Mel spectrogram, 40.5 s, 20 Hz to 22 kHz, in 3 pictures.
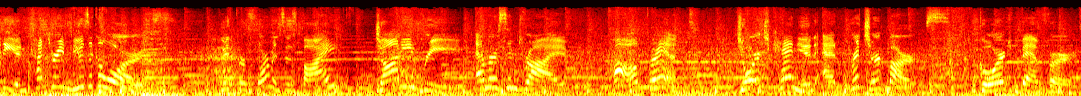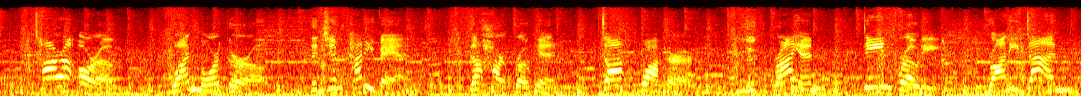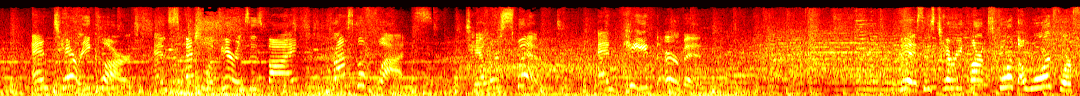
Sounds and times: Speech: 0.0 - 2.0, 2.7 - 8.6, 9.2 - 11.6, 12.2 - 15.0, 15.6 - 18.7, 19.3 - 22.2, 22.8 - 33.9, 34.5 - 35.8, 38.2 - 40.5
Background music: 0.0 - 40.5.

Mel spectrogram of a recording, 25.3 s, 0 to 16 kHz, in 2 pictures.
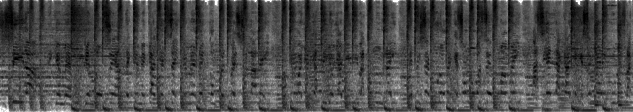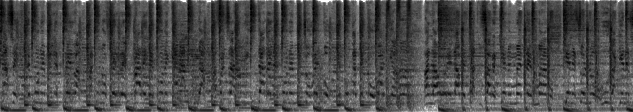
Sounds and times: Ska: 0.0 - 25.3
Soul music: 0.0 - 25.3.

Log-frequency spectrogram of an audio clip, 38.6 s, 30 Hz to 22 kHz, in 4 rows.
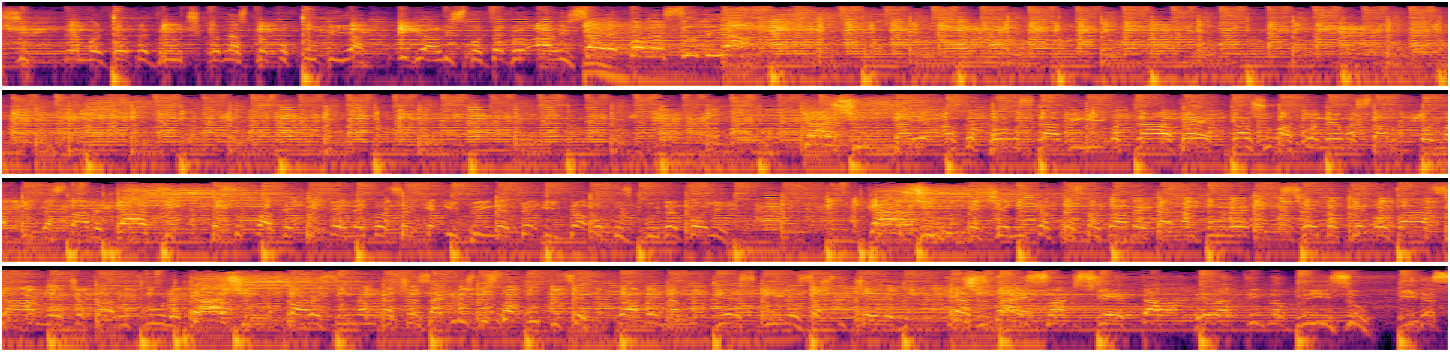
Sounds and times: Music: 0.0 - 38.5.

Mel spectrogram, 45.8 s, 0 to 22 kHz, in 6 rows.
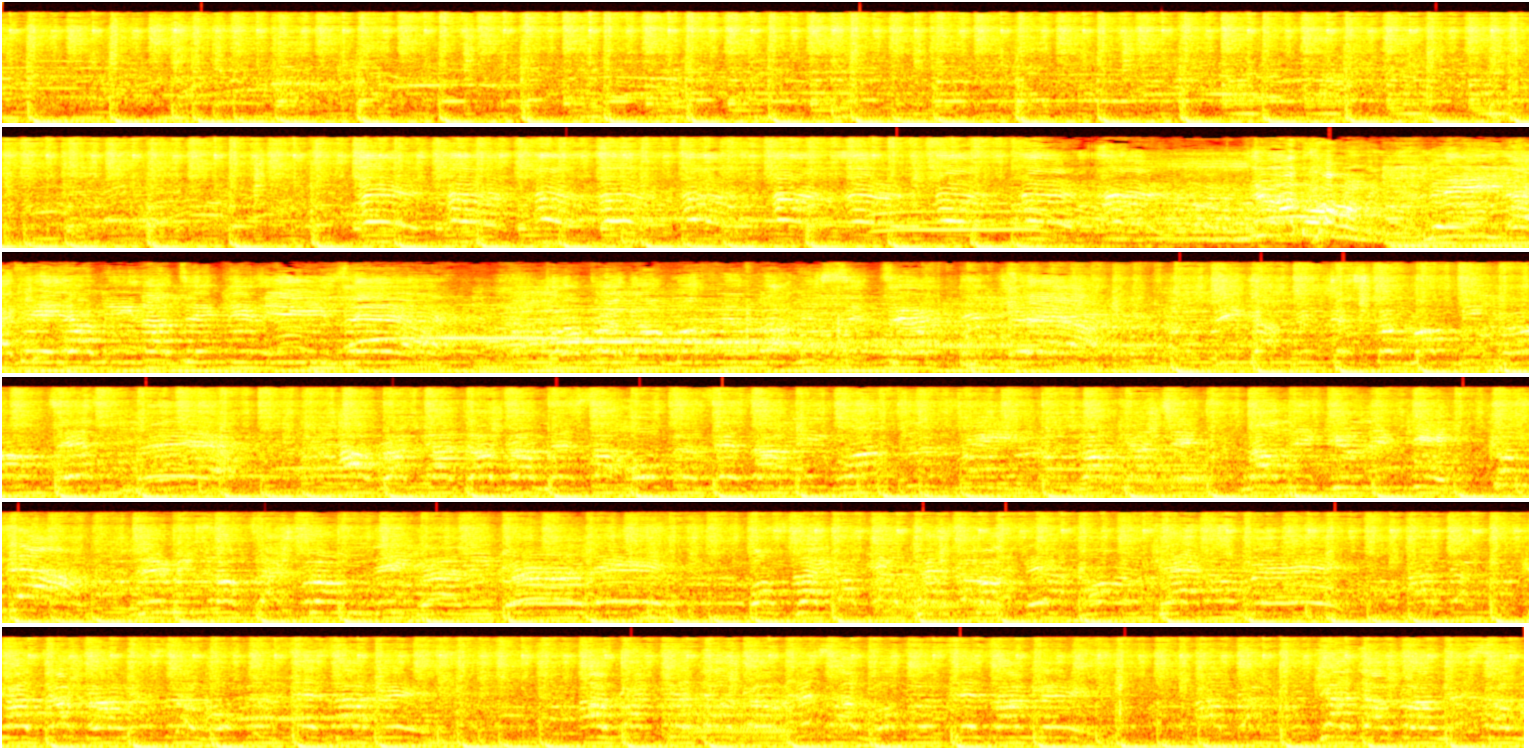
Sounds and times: Music: 0.0 - 45.7.

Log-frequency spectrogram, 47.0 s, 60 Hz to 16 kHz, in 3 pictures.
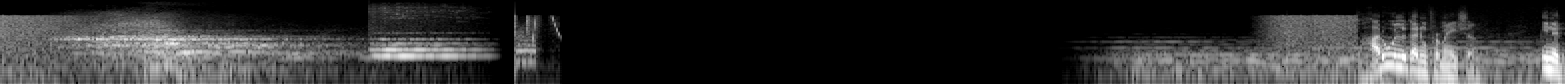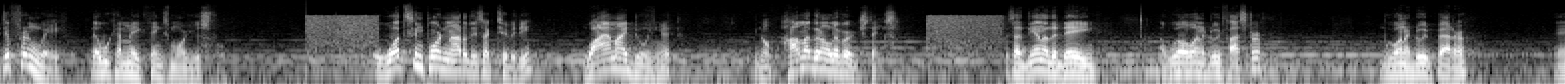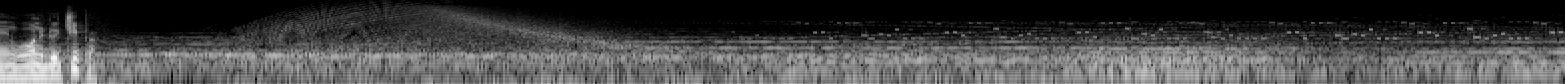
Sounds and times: Music: 3.5 - 5.0, 10.6 - 46.9
Speech: 13.6 - 14.8, 15.4 - 17.9, 19.4 - 22.5, 23.2 - 24.7, 25.7 - 26.6, 27.2 - 28.3, 29.5 - 30.4, 31.2 - 32.3.

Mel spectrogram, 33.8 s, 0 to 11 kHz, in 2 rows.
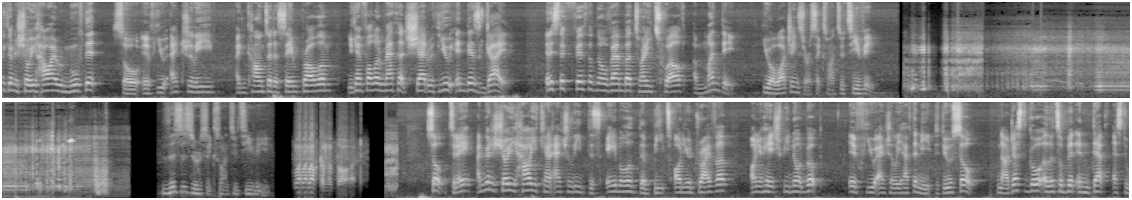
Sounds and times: Speech: 0.0 - 13.2, 19.3 - 22.3, 23.3 - 33.8
Radio: 13.6 - 18.6, 21.3 - 22.9.

